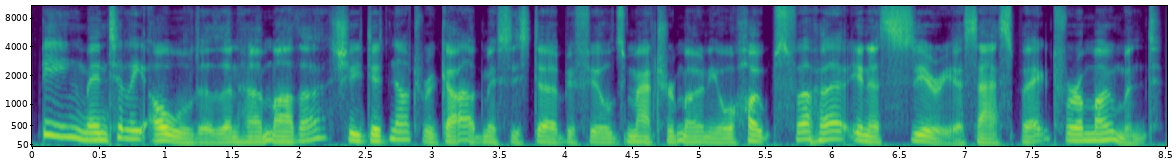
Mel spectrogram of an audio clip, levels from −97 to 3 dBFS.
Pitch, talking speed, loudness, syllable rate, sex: 135 Hz, 160 wpm, -17 LUFS, 4.5 syllables/s, male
